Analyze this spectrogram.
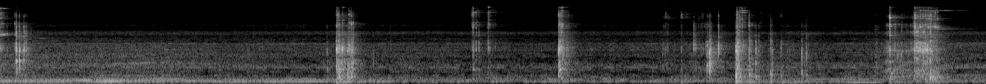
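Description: Small steel sewing-machine bolts, nuts and washers clinking against each other in a plastic container as they are handled. There are several separate sharp clinks a second or so apart, and a quick cluster near the end.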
